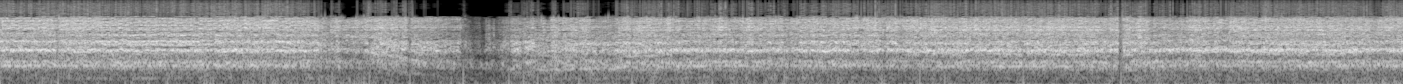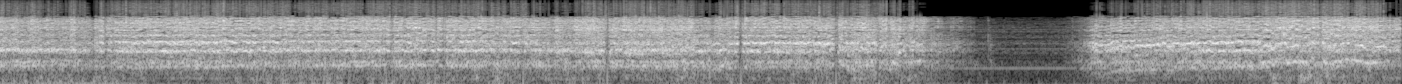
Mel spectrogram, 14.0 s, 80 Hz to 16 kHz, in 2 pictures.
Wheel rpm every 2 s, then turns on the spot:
210, 150, 220, 220, 230, 180, 140.
none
